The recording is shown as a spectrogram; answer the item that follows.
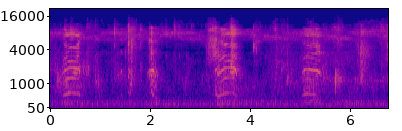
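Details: Hungry baby monkey calling sadly while looking for its mother: three arched, rising-then-falling harmonic wails spaced about two to three seconds apart, with softer short squeaks between them over a constant high-pitched background whine.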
